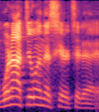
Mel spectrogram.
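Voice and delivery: ordinary delivery

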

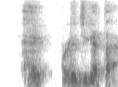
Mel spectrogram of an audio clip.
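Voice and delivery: hushed half-whisper. Speaking in character to a little creature pet: half-whispering.

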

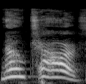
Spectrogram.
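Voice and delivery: high, shrill, way too loud hollering scream. Recounting what a lady at the pharmacy counter screamed, retelling a scream. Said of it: "she screamed".

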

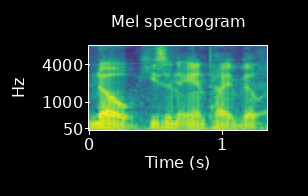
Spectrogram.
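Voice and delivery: ordinary talk, nothing marked

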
